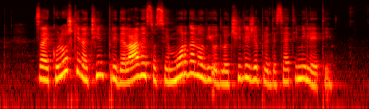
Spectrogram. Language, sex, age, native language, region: Slovenian, female, 30-49, Slovenian, Zasavska region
